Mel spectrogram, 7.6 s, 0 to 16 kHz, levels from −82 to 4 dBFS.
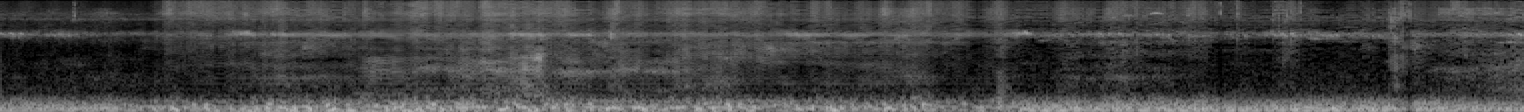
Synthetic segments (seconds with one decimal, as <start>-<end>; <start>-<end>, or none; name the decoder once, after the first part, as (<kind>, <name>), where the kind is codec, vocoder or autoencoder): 0.7-5.1 (vocoder, Vocos)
